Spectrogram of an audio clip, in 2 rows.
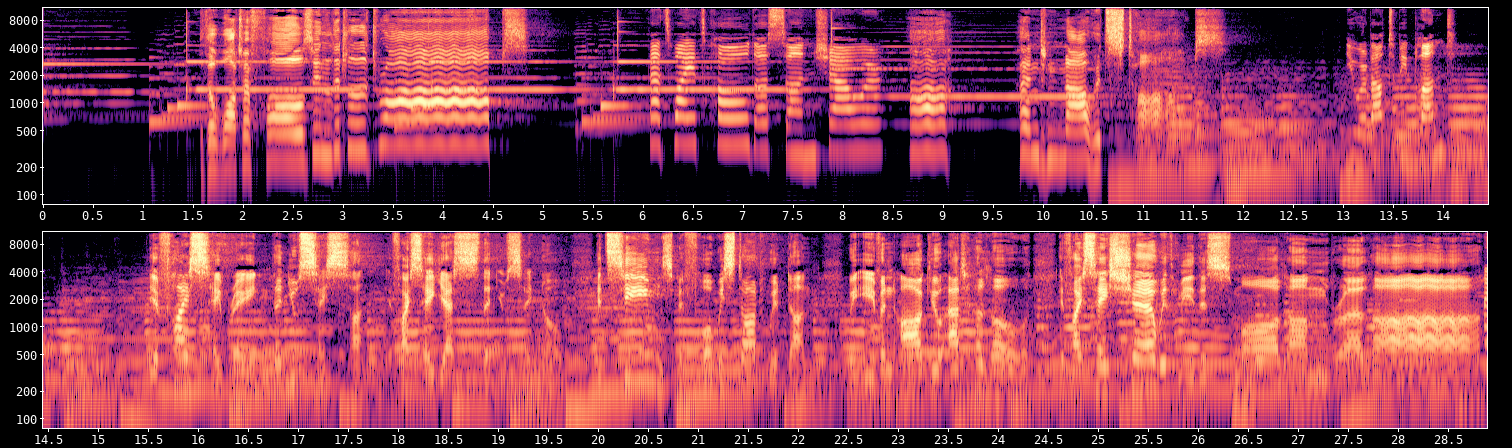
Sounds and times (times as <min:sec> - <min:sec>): Music: 0:00.0 - 0:28.8
Speech: 0:13.0 - 0:14.1.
